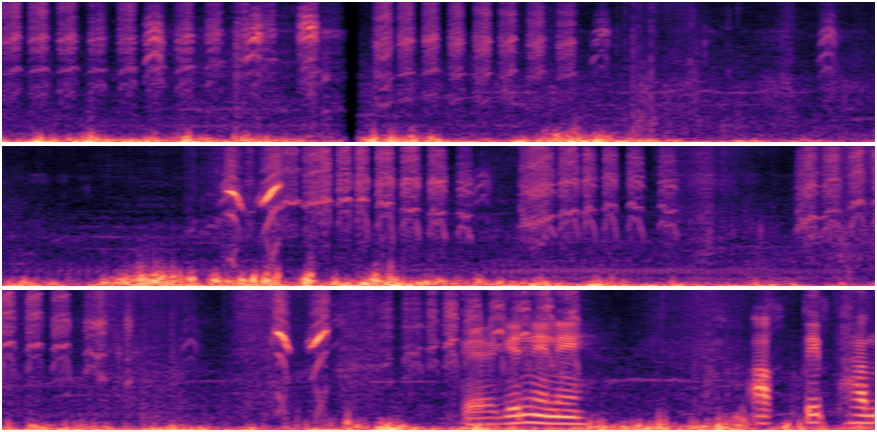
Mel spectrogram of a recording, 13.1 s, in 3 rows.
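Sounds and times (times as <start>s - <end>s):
wind buffeting microphone: 0.0s - 13.0s
bird chirps: 5.4s - 12.7s.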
